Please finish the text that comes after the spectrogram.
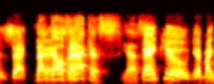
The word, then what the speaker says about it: Galifianakis: zach galpa how do you say zach zach galifianakis yes thank you yeah mike welcome greek is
